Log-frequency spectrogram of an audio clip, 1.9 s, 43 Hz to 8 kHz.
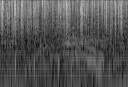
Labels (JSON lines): {"label": "biophony, cascading saw", "recorder": "SoundTrap 600 or HydroMoth"}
